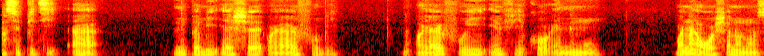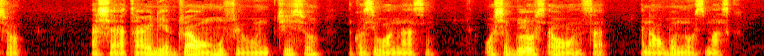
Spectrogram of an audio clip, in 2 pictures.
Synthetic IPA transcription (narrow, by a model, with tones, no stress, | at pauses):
a˦sʊ˨pʰi˦tʰi˨a˨ | n̩˦nĩ˦pʰa˦bi˦ʔɛ˦ɕᶣɛ˦ʔɔ̰˨ja˨ɾɪ˦fʊ˨ɔ̰˨bḭ˨ | nã̰˨ʔɔ˨ja˨ɾɪ˦fʊ˨o˦ji˦ʔm̩˦fi˨e˨kʰɔ̰˦ʔæ̰˨nĩ˦mũ˨˦ | wɔ˦nã̰˦˨wɔ˦ɕᶣɛ˦nʊ̃˨nʊ̃˦n̩˦sʊ˦ | a˦ɕɛ˨a˨tʰaː˨ɾɪ˦dɪ˨ɛ˨dʊ˦a˦wɔ̃˨n˦ɦʊ̃˦fɾi˨wɔ̃˨n˨t͡ɕʰi˦sʊ˦˨ | kʰɔ˨si˦wɔ̃˨n˨nã˦sɪ̰˨ | wɔ˨ɕɛ̰˨ɡlo˦˨sɛ̰˦wɔ˨wɔ̃˨n̩˨sa̰˦ | nã˨wɔ˨bɔ˦no˦˨smã˨sk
